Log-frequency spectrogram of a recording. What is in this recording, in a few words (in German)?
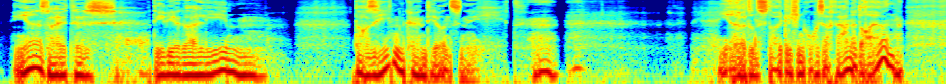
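psycho, Sprecher, Männer; engelszungen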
